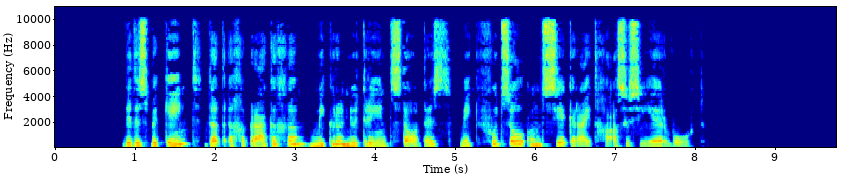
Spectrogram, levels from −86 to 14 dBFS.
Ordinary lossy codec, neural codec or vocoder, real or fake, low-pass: MP3, 64 kbps; none; real; 9.9 kHz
